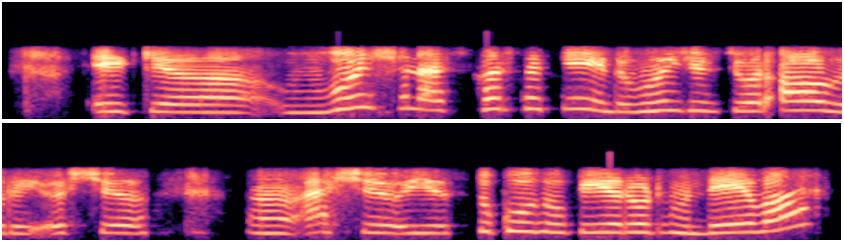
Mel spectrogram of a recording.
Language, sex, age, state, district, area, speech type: Kashmiri, female, 30-45, Jammu and Kashmir, Bandipora, rural, conversation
